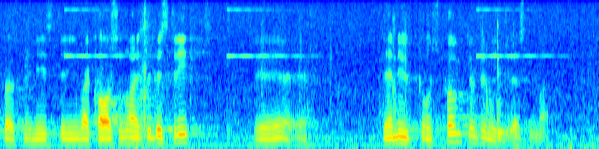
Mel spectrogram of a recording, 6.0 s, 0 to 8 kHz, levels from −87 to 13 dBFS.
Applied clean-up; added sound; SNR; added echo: none; Ringtone / Bell; 20 dB; none.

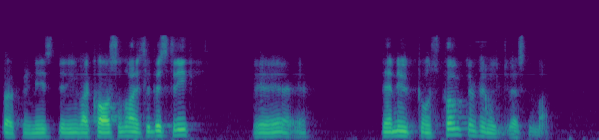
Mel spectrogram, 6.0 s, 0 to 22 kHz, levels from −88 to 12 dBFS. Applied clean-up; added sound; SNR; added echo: neural mask model DeepFilterNet 3.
